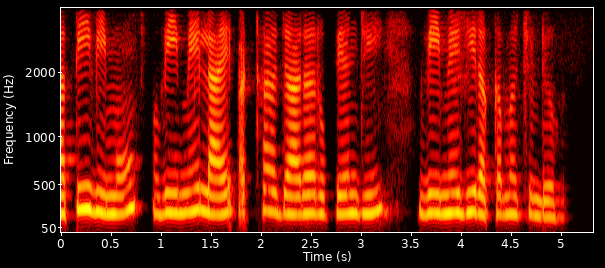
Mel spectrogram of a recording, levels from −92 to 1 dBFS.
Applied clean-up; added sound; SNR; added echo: neural mask model Resemble Enhance denoiser.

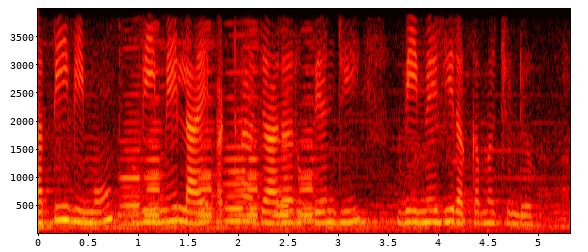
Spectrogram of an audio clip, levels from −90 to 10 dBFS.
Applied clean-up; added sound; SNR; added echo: none; Accordion; 2 dB; none.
